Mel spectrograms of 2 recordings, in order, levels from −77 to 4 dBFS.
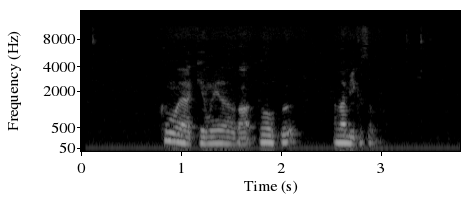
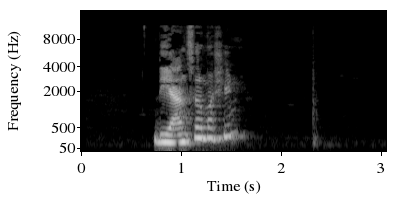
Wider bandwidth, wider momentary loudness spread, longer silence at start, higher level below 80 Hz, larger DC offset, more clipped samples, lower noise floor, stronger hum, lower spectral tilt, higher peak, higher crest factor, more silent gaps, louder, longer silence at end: about the same, 11.5 kHz vs 11.5 kHz; about the same, 15 LU vs 14 LU; about the same, 0.8 s vs 0.75 s; about the same, -60 dBFS vs -62 dBFS; neither; neither; second, -61 dBFS vs -69 dBFS; neither; first, -7.5 dB/octave vs -5 dB/octave; second, -18 dBFS vs -2 dBFS; about the same, 20 dB vs 20 dB; neither; second, -35 LUFS vs -18 LUFS; second, 0.8 s vs 1.5 s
